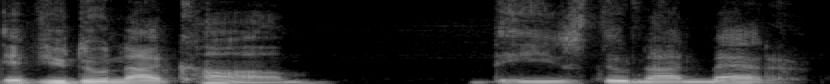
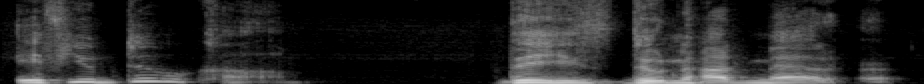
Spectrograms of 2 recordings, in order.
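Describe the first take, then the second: First: Poem recited in a measured, even voice; measured recitation. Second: Higher, louder, rising fervour; impassioned recitation. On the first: Guest recites Rumi to the hosts, measured recitation. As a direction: recite the verse evenly, in a measured way. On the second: Guest recites Rumi's contrasting line, impassioned recitation. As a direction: lift the verse into a ringing declaration. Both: Acted.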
